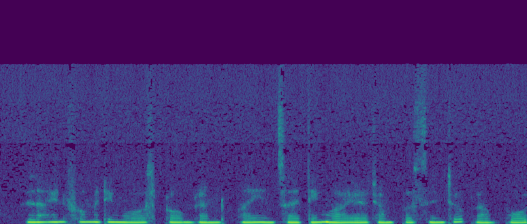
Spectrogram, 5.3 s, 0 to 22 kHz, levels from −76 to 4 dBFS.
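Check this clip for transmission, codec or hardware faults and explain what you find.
Two faults are present in this speech clip.

Throughout, there is low bit depth with dither. Dithered rounding to very few levels, consistent with 6 bits, leaves an even hiss about 25 dB below the speech, with no distortion, unlike undithered quantisation.

Between 3.19 and 3.27 s, just before "wire jumpers", two back-to-back short concealed packet losses occur. About 20 ms of audio each time was synthesised from the preceding sound, giving a brief smear rather than the silent gap of an unconcealed dropout.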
